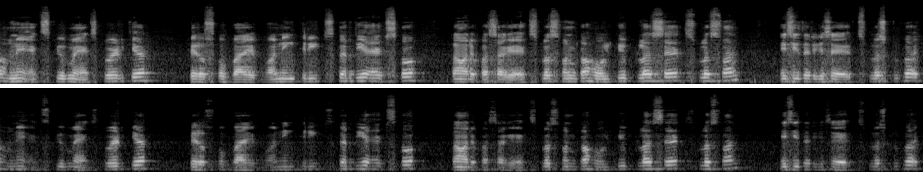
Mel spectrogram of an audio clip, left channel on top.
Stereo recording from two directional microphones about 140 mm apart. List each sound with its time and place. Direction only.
0.0 s speech: 20° left (ahead or behind)
3.8 s speech: 40° left (ahead or behind)
6.4 s a man's voice: 40° left (ahead or behind)
8.7 s speech: 25° left (ahead or behind)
